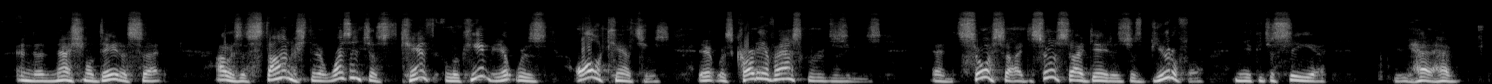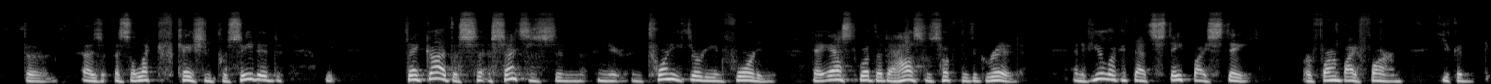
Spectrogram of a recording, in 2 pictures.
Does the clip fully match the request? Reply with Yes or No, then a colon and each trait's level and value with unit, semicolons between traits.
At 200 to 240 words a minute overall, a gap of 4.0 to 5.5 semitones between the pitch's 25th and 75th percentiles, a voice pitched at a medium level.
No: average, 165 wpm; average, 4.8 semitones; medium, 170 Hz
